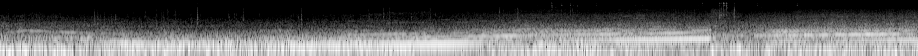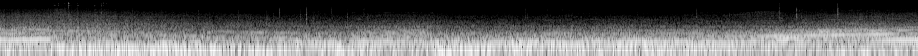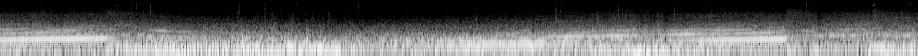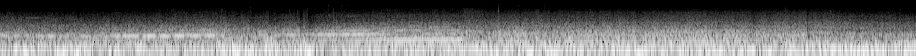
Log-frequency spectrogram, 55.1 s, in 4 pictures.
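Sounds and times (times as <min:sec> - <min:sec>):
rotary engine revving: 0:24.4 - 0:29.8, 0:34.4 - 0:53.6.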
